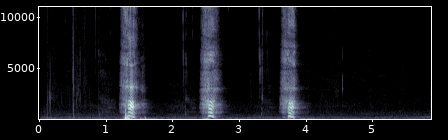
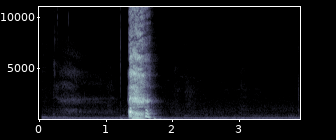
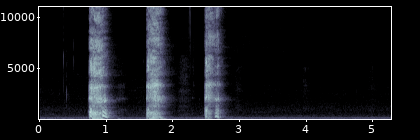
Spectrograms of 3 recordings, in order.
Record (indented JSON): {
  "exhalation_length": "5.9 s",
  "exhalation_amplitude": 21025,
  "exhalation_signal_mean_std_ratio": 0.21,
  "cough_length": "3.9 s",
  "cough_amplitude": 13331,
  "cough_signal_mean_std_ratio": 0.23,
  "three_cough_length": "5.3 s",
  "three_cough_amplitude": 9271,
  "three_cough_signal_mean_std_ratio": 0.3,
  "survey_phase": "beta (2021-08-13 to 2022-03-07)",
  "age": "65+",
  "gender": "Female",
  "wearing_mask": "No",
  "symptom_none": true,
  "smoker_status": "Never smoked",
  "respiratory_condition_asthma": true,
  "respiratory_condition_other": false,
  "recruitment_source": "REACT",
  "submission_delay": "2 days",
  "covid_test_result": "Negative",
  "covid_test_method": "RT-qPCR"
}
